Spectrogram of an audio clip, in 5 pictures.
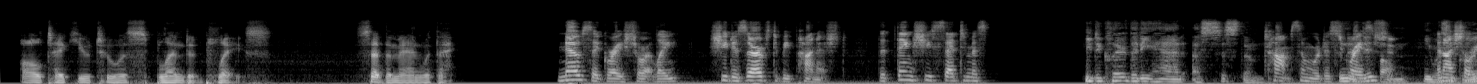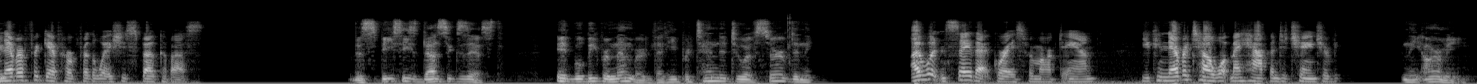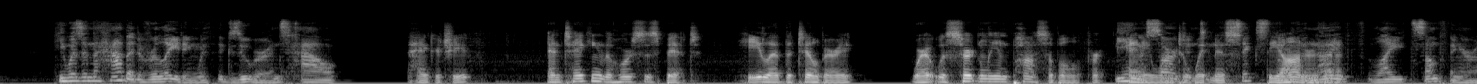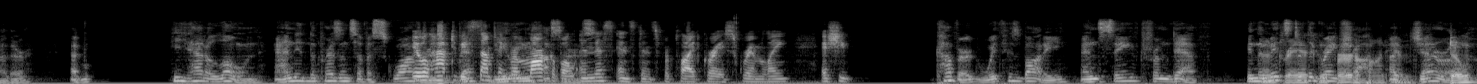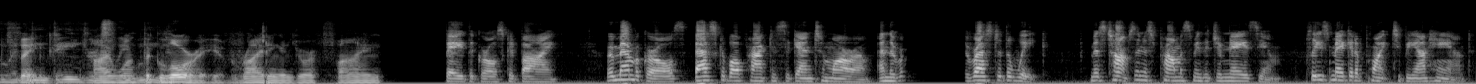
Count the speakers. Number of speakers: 3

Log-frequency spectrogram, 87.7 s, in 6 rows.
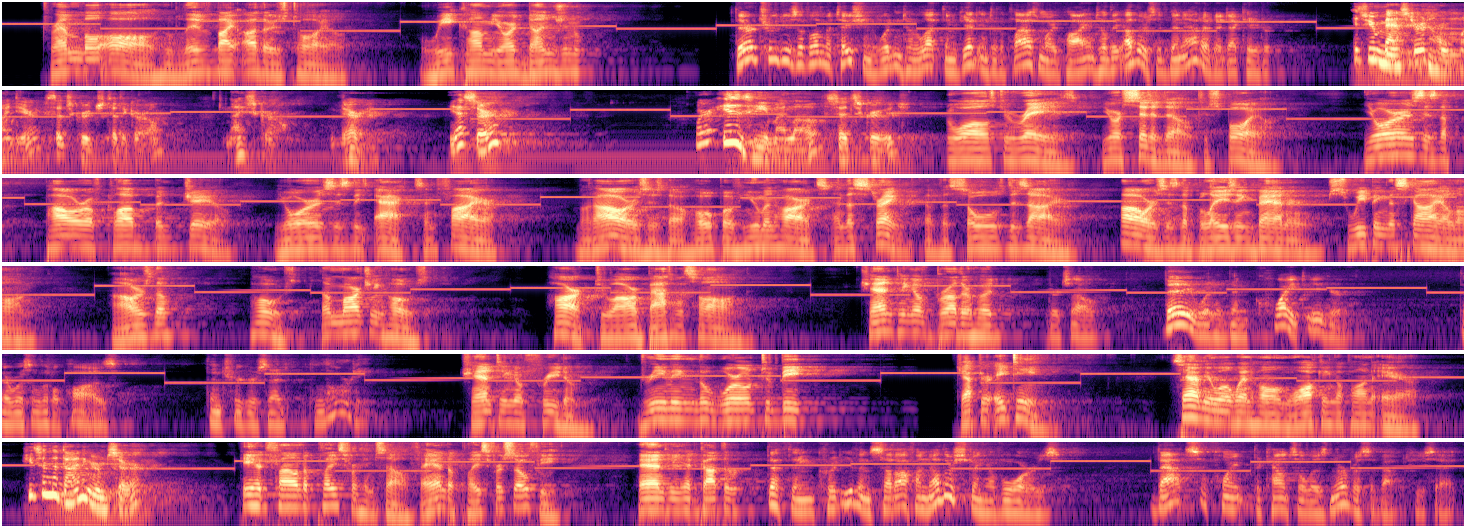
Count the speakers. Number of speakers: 3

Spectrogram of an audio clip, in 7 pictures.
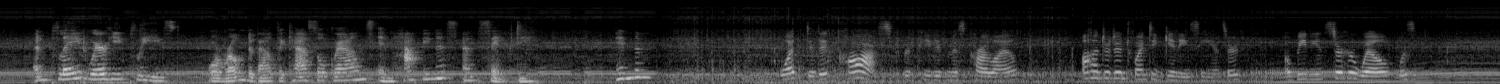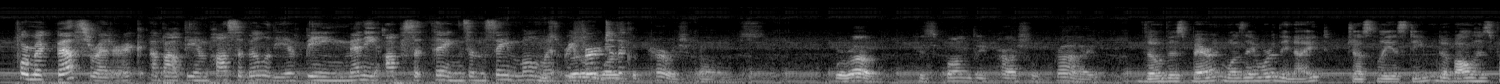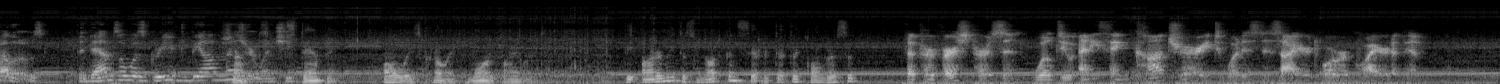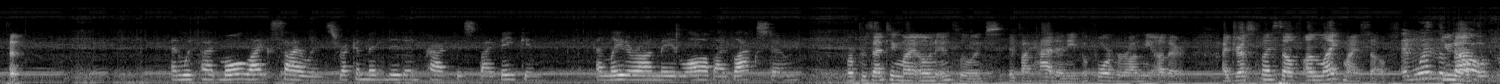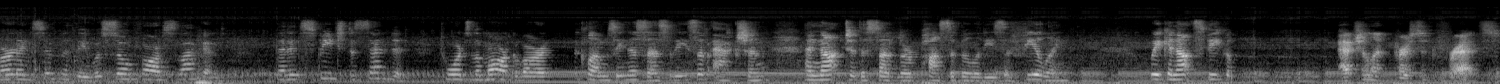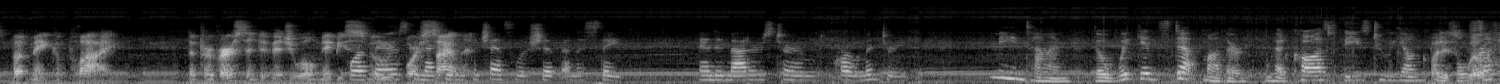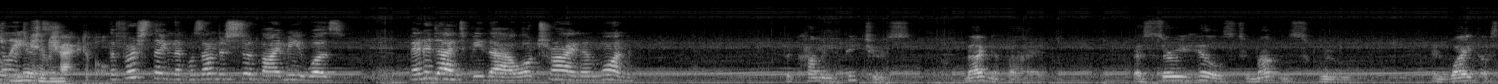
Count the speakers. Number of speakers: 10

